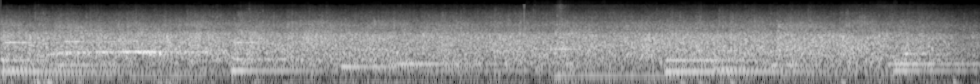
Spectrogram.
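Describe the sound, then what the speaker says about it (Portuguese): A church congregation applauds steadily and loudly throughout, a dense wash of clapping under faint sustained organ or keyboard tones, with no break. "Vamos aplaudir ao Senhor."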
